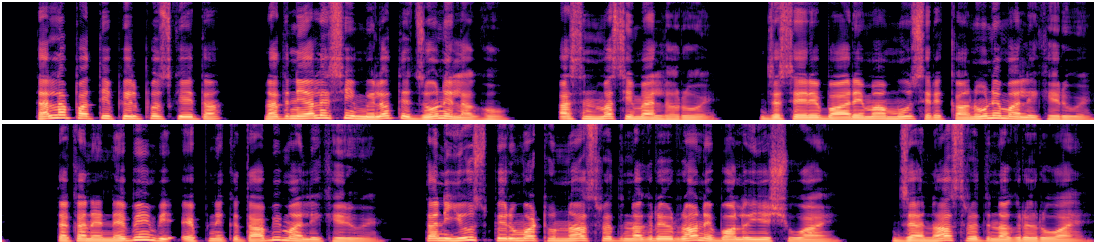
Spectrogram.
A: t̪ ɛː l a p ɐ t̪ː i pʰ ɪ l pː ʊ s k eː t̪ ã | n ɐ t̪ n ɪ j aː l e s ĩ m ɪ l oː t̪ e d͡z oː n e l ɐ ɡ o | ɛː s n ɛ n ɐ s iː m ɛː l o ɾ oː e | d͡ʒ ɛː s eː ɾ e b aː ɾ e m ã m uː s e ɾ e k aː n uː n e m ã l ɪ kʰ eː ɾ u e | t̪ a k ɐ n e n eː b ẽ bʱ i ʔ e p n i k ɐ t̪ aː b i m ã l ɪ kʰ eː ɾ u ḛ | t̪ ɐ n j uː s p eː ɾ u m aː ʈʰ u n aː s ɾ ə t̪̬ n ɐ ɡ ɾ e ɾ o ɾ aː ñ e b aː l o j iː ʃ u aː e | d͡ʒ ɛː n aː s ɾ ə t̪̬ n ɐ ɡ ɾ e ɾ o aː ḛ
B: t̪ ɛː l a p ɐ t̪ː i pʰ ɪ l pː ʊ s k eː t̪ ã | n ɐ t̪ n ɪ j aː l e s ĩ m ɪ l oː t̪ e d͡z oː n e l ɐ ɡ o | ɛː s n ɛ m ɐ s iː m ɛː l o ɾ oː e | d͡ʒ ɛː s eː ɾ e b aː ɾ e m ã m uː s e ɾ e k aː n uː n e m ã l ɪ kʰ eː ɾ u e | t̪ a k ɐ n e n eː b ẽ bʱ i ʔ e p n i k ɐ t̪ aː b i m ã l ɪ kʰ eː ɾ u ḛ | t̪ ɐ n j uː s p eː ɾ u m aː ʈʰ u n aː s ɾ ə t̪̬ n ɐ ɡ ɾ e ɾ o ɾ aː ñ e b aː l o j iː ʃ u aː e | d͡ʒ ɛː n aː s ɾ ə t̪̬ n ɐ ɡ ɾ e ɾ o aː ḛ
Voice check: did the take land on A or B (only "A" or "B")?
B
